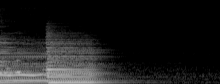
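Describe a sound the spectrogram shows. Young girls sing together over an online call, and the singing fades out.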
